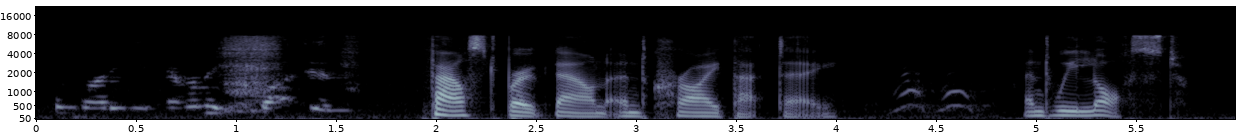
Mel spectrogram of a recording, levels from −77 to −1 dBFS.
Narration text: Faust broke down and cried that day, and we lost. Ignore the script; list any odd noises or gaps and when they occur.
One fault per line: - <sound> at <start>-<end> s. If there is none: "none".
- sniff at 0.1-1.7 s
- bark at 4.3-4.8 s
